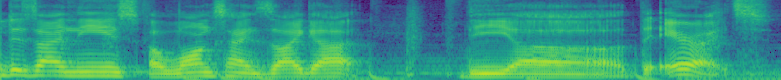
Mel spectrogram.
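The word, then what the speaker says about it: Arete: Fresh is a really dope guy, and so he designed these alongside Zygot, the Airites. I think that's how you pronounce it, Airite, A-R-E-T-E.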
